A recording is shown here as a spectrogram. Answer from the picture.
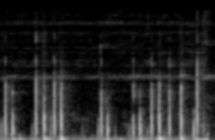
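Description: Pen stylus knocking and scraping on a tablet screen while handwriting a word: about a dozen short, irregular knocks in quick runs.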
